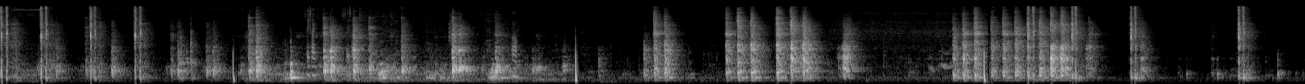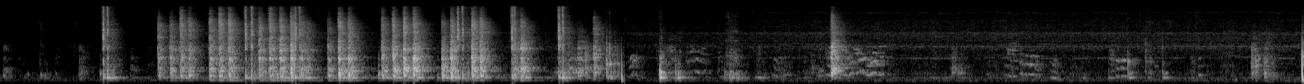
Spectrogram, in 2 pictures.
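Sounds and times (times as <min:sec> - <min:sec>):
nail gun firing: 0:00.0 - 0:02.7, 0:09.7 - 0:11.6, 0:12.4 - 0:12.6, 0:14.1 - 0:18.9.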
